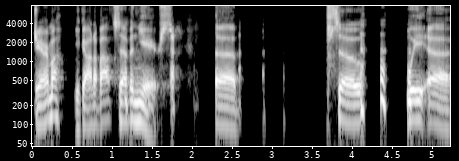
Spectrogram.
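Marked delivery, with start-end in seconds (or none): 0.0-1.7 put-on Southern accent, words drawled. Imitating someone who told them they had seven years: imitating a Southern accent. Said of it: "He's so Southern".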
